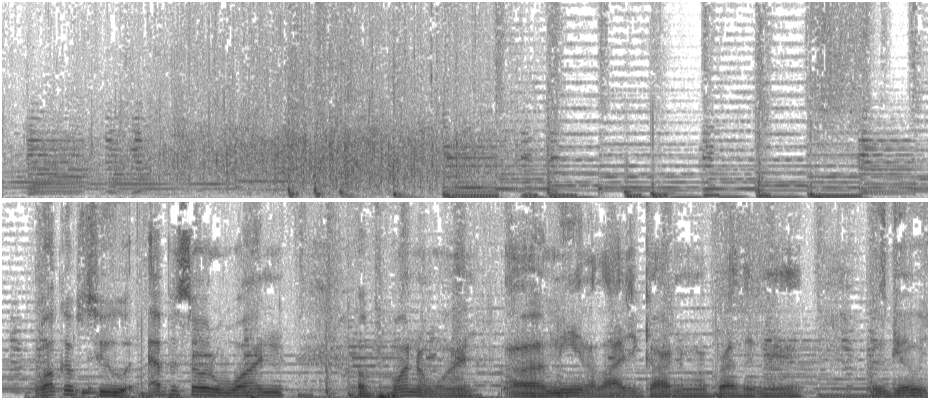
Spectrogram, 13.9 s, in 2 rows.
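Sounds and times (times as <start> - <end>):
round of applause from a crowd: 0.0 - 4.6
loud upbeat music with punchy beats: 2.1 - 13.8
speech: 7.2 - 13.8.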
